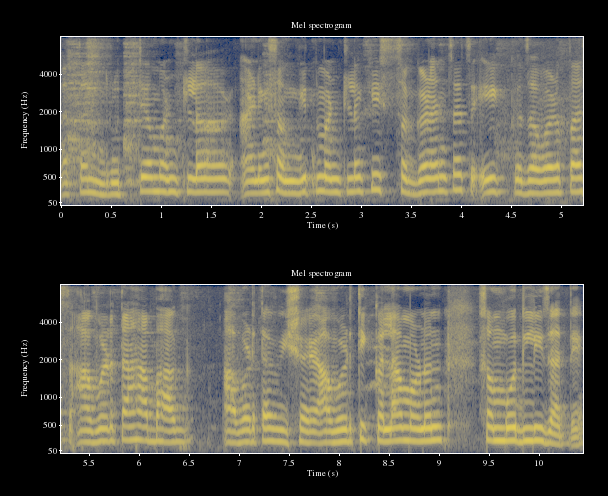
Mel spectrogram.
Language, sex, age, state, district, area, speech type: Marathi, female, 18-30, Maharashtra, Yavatmal, urban, spontaneous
